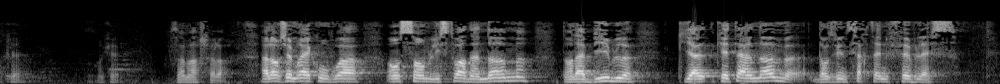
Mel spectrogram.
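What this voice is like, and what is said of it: Non-native accent in French. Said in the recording (French): “vous n'avez pas trop de problèmes avec mon accent”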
